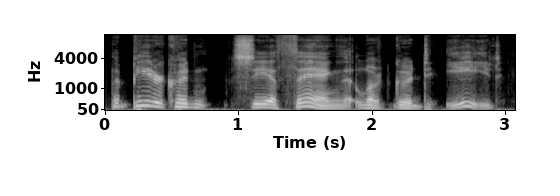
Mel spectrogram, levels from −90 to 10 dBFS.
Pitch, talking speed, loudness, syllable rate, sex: 140 Hz, 215 wpm, -18 LUFS, 4.7 syllables/s, male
